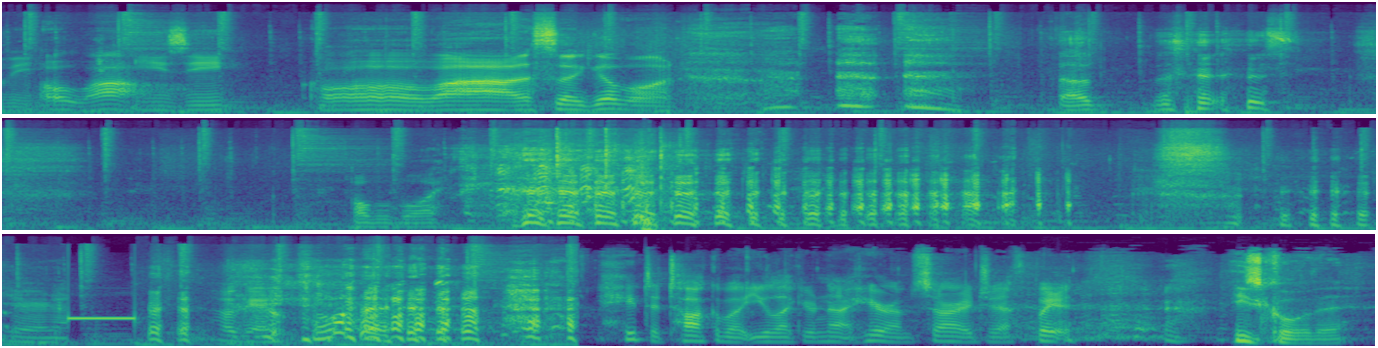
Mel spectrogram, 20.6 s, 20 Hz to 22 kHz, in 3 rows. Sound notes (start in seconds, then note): 3.4 clears throat; 10.7 laughing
